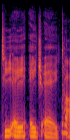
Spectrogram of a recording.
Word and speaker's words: Taha: And apologies if I mispronounced the name here. Taha. T A Ha.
